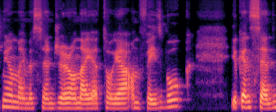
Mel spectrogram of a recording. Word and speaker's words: Iyatoyah: visit my band camp it's ayatollah bandcamp i y a t-o-y-a-h is my name some people mis uh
